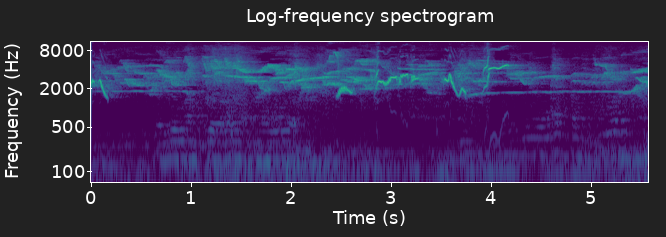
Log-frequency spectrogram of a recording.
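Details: Kacer, or Oriental magpie-robin, singing during a simulated level-two songbird contest for pre-competition training; dense layered twittering with rising whistled slurs and a long steady whistle near the end, several birds audible at once.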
